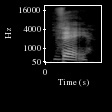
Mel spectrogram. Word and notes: they: American English

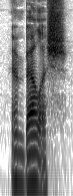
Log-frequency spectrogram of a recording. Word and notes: embellish: American English

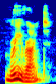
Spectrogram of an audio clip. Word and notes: rewrite: British English; noun

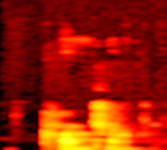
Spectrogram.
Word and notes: canton: British English

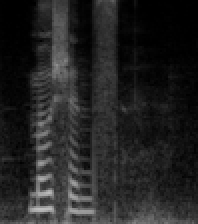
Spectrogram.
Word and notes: motions: American English

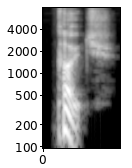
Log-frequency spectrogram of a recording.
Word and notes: coach: Australian English

